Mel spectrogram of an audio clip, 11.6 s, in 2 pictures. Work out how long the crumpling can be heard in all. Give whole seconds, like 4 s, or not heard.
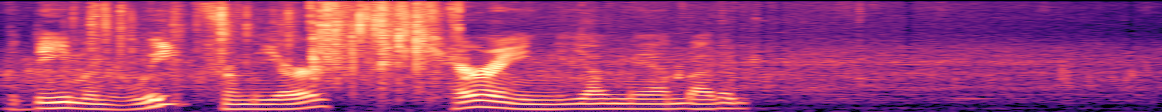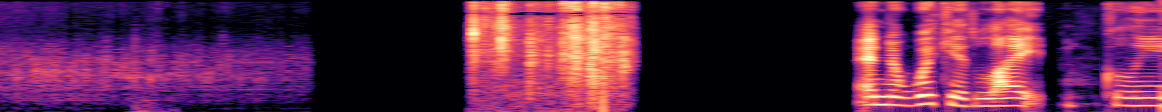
3 s.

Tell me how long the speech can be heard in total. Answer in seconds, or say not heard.
5 s.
